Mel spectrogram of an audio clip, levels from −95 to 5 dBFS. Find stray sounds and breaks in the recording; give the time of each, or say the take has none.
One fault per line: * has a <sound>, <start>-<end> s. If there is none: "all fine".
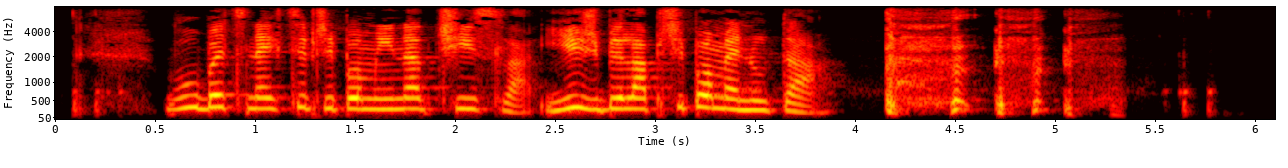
* has a cough, 4.2-5.4 s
